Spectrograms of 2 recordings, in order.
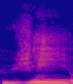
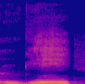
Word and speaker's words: Huger: Of course, the Department of Norfolk is commanded by Benjamin Huger, or Hugy. Depends on which side of Charleston you are. It's spelled Hugger, by the way, so I learned that a long time ago.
